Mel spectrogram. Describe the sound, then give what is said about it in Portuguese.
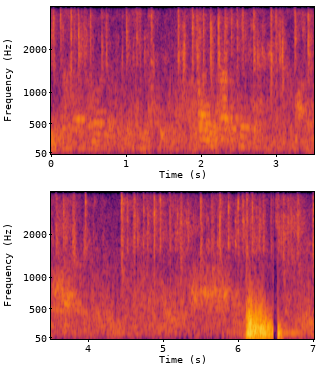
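Soft, irregular clicks of typing a WhatsApp message on a phone or keyboard tap away steadily, with faint murmuring voices underneath and a brief, louder thump near the end. “Tô digitando.”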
